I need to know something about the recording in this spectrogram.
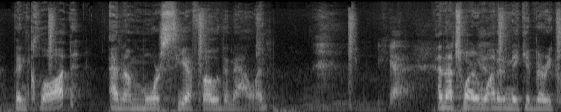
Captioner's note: chuckles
